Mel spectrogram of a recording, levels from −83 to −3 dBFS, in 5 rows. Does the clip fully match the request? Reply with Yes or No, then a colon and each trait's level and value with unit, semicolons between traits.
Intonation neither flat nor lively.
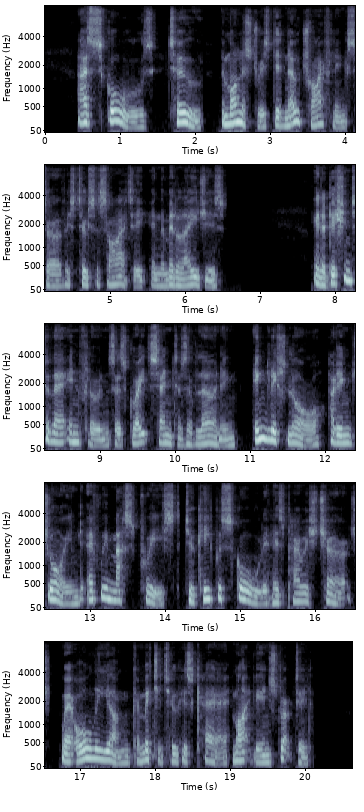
No: wide, 6.6 semitones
